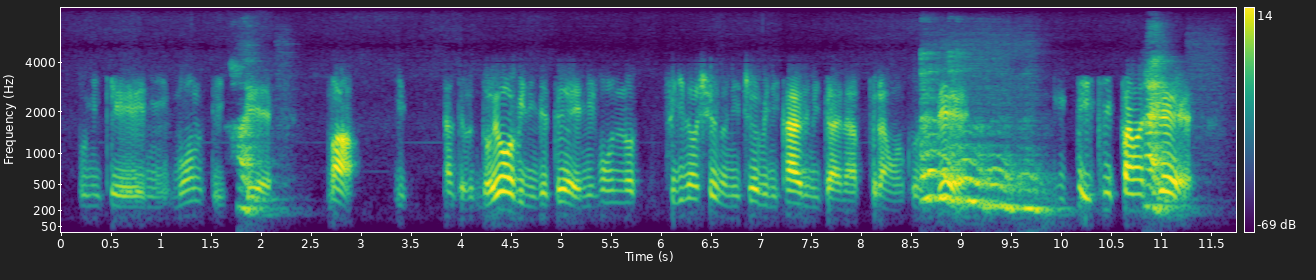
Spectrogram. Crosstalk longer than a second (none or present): none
